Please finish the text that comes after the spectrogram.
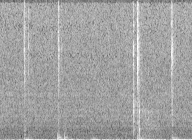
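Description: Mouse clicks on a computer running a Raspberry Pi Python program, clicking run and then stop: five sharp separate clicks spaced unevenly over a low steady background hum.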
